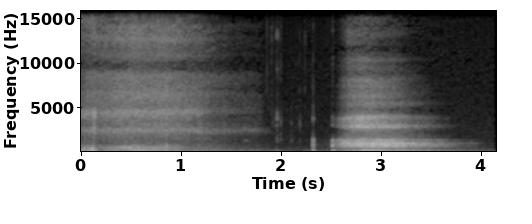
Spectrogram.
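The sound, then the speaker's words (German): A person takes a deep breath, heard as two long, airy breathing sounds with a short pause between them. A few soft mouth clicks fall in the gap, and the second breath is louder and fuller. “Und darauf nehmen wir jetzt mal einen tiefen Atemzug.”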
